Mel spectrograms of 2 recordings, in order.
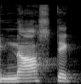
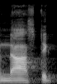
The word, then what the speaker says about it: Gnostic: read like a a Gnostic gospel, which I guess it's a word that has a silent letter because it's pronunciated without the G, but whatever, a Gnostic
